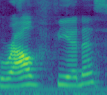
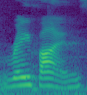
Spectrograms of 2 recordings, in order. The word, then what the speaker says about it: Ralph Fiennes: It's pronounced like it says like Ralph Fiennes or something like that, but you actually pronounce it Ray Fiennes.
